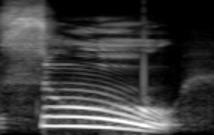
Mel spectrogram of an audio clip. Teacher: And maybe you recognized I didn't say su, su, but I said su, su. So if I exaggerate a little bit, su, which is a falling tone. So this one is a tone mark on top.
